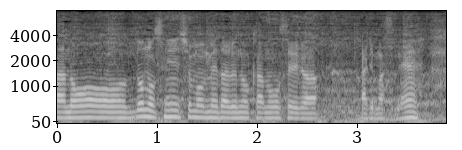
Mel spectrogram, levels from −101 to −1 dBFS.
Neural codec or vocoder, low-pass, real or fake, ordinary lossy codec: codec, 16 kHz, 8 kbps, FreqCodec, larger model; none; fake; none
